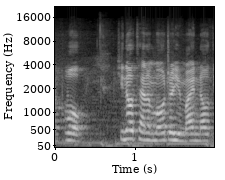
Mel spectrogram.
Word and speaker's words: Tana Mongeau: point and - but so "whoa" rhymes with "Tana Mongeau", and then what rhymes with "Beta Crush"? "Toothbrush" And if you don't - well you know, "Tana Mongeau", you might - know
